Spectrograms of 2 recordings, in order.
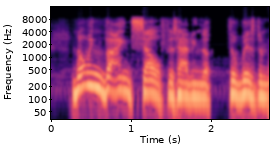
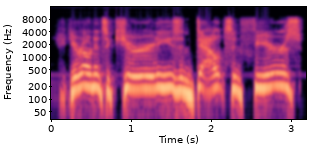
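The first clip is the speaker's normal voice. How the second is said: higher, slower theatrical list; mock-grand sermon rising; dramatic build; 7 semitones higher, much slower than usual.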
